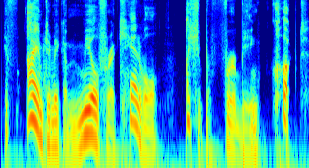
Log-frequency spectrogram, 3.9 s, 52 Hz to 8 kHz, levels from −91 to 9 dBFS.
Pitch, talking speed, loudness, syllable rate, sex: 100 Hz, 230 wpm, -20 LUFS, 5.8 syllables/s, male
